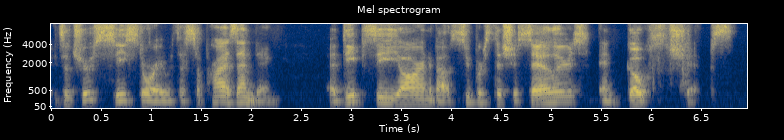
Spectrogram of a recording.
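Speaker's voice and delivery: ordinary talk, nothing marked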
